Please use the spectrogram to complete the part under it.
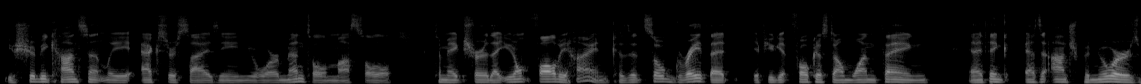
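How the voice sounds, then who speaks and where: A man's voice: on the low side, dry recording. A man in his fifties, a podcast guest, talking earnestly and reflectively in a motivational way. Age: 50s. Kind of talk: casual interview talk.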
